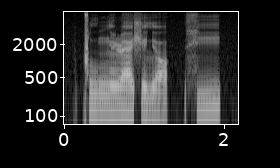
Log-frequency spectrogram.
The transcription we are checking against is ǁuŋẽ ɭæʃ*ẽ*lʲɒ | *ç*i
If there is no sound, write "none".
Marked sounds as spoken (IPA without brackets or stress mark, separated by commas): e, x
